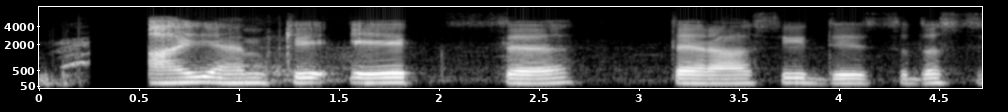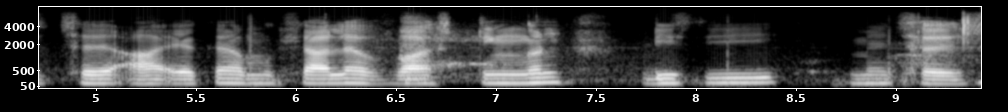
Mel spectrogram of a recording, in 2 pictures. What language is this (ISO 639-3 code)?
mai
